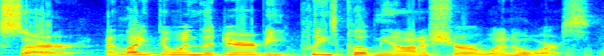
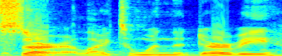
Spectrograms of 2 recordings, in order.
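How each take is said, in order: First: Much higher-pitched jockey voice; jockey character voice. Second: Said in the usual way. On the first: Acted. Jockey begging the trainer for a horse, high character voice. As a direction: play the eager jockey up high. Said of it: "That's how my character looks like he talks". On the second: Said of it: "Oh, no, this is me talking to him".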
